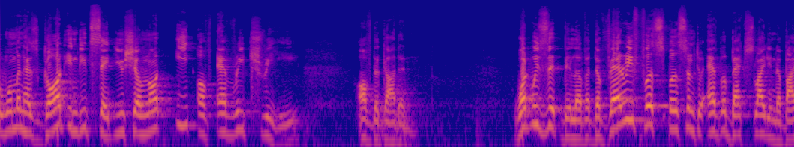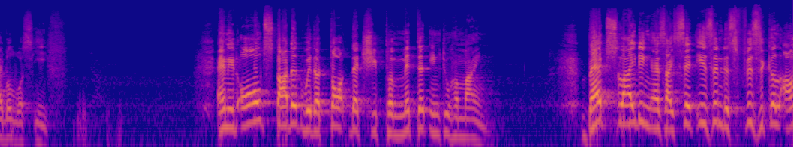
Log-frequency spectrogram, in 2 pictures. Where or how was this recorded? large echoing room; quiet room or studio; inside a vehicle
large echoing room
